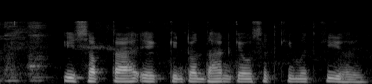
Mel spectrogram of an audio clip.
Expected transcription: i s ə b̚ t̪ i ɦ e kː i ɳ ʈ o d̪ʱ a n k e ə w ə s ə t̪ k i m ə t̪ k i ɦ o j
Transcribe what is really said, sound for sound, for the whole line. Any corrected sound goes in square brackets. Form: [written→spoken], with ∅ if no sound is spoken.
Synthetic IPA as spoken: i s ə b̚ t̪ [i→a] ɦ e kː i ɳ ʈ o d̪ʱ a n k e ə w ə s ə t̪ k i m ə t̪ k i ɦ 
